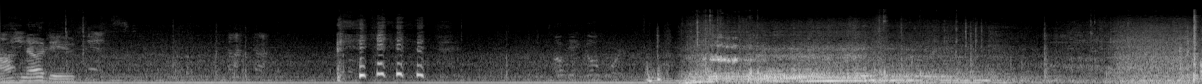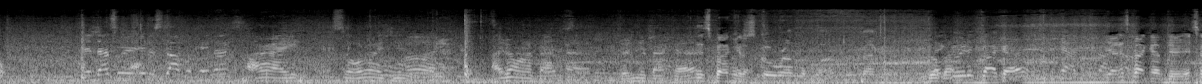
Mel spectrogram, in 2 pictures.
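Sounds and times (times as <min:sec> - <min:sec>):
car engine revving: 0:06.1 - 0:24.0.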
